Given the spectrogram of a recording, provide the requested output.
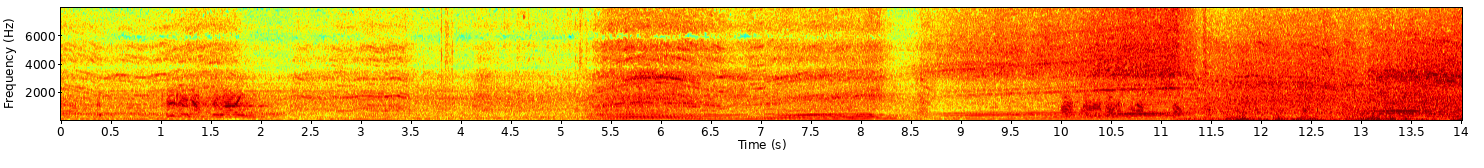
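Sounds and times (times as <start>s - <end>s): rally car engine revving: 5.2s - 14.0s.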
